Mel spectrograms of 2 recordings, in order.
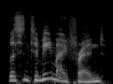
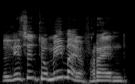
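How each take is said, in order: First: It is said in the speaker's ordinary accent. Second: It is said in a put-on foreign accent. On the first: The greeting feels ordinary and flat. The speaker calls it wrong. "That doesn't hit" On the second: The greeting feels warmer and funnier. The speaker calls it right. "It's like, haha"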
